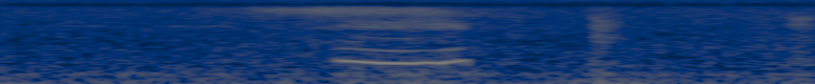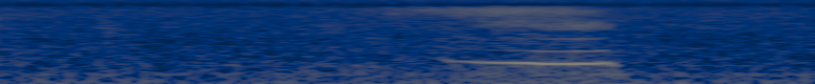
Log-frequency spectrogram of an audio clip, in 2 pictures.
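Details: Two soft, tonal snores from a sleeping former stray cat, each on an in-breath, about four seconds apart, over quiet room hum; ordinary snoring.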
